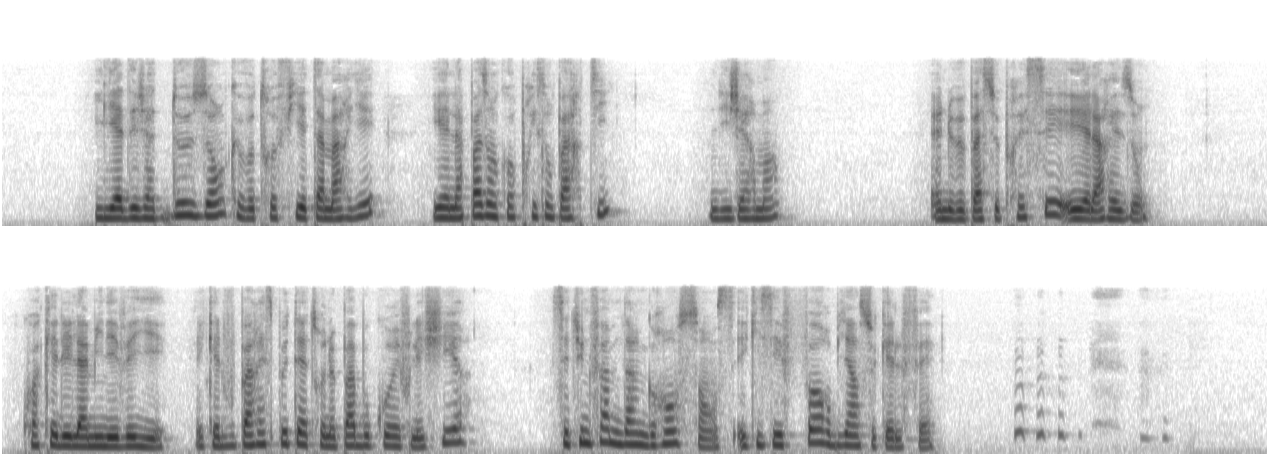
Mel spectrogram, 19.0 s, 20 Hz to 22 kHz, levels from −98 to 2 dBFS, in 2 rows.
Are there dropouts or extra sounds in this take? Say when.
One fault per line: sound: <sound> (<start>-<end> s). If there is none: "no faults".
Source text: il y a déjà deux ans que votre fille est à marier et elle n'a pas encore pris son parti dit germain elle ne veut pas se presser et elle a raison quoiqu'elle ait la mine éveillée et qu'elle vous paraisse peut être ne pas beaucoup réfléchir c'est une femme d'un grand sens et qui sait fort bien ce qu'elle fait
sound: laugh (17.1-18.3 s)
